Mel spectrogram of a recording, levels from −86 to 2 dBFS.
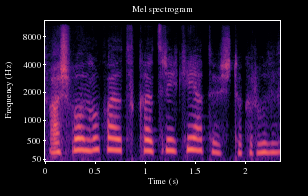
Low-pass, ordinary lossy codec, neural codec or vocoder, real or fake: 10.8 kHz; Opus, 64 kbps; codec, 16 kHz in and 24 kHz out, 0.6 kbps, FocalCodec, streaming, 2048 codes; fake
